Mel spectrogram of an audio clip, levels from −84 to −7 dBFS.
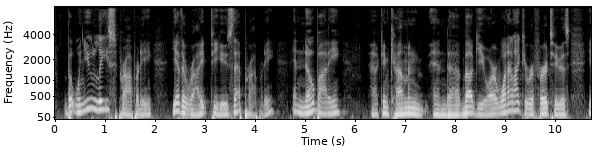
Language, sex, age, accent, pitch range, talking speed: English, male, 50-69, American, 100-115 Hz, 180 wpm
